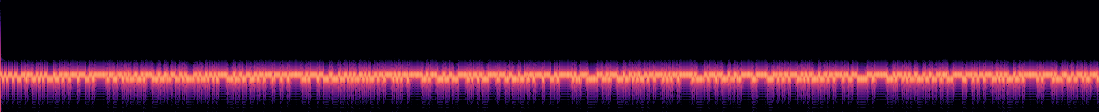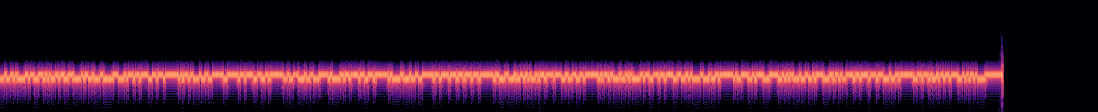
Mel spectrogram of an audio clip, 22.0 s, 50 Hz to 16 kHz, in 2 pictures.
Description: RTTY (50 baud, 170 Hz shift), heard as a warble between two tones, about 1230 Hz centre. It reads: … 7WSG IEDX I1GA SS6G MFMU 7BTG S6EQ VVN4 25HS PMC4 XZLB EWSW TH0F VV8L ME2E V11A S78F EW83 BGMR GNB1 PD43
